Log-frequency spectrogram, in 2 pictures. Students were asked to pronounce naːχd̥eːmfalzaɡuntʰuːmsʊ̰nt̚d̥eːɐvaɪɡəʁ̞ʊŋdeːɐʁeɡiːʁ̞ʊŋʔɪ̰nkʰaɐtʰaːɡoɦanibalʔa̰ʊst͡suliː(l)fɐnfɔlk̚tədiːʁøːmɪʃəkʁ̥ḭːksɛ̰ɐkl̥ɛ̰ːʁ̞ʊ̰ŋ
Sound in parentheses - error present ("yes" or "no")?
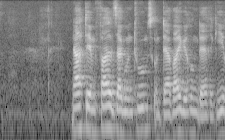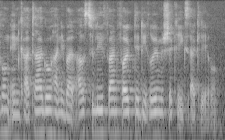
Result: yes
